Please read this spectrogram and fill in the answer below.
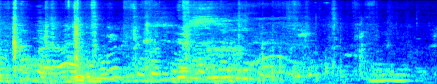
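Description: A group of children chattering and laughing together, many voices overlapping.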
